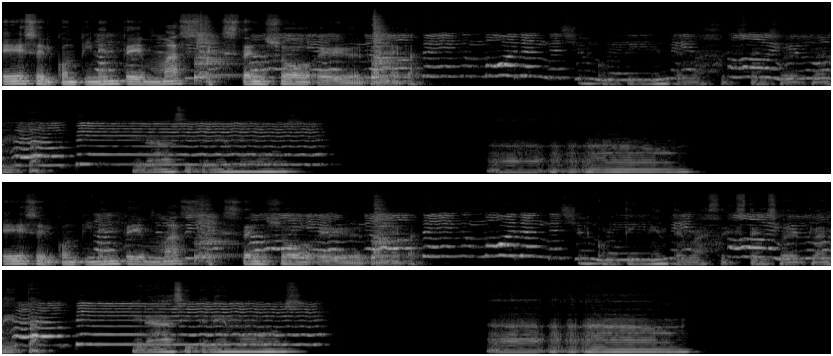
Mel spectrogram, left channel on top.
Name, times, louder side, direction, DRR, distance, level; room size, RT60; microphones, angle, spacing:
voice 1, 0.0-4.2, left 4 dB, 35° left, 0.4 m, -30 dB
sound 1, 0.8-11.5, right 3 dB, 15° right, 1.0 m, -36 dB
sound 2, 1.9-2.5 3.7-4.3, left 5 dB, 80° left, 0.7 m, -36 dB
voice 2, 5.7-9.1 9.6-11.3 13.1-15.2, right 4 dB, 60° right, 0.5 m, -39 dB
4.5 x 2.5 x 4.1 m
head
